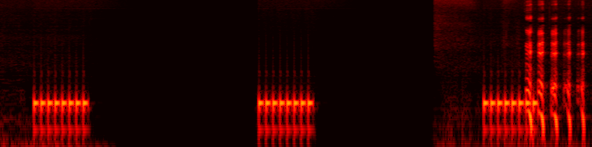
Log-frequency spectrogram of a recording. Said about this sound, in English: So let's get Debo a call real quick, man. I hope he answered the phone.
